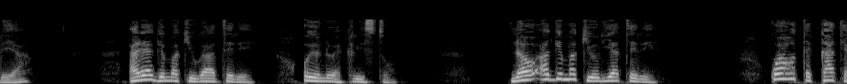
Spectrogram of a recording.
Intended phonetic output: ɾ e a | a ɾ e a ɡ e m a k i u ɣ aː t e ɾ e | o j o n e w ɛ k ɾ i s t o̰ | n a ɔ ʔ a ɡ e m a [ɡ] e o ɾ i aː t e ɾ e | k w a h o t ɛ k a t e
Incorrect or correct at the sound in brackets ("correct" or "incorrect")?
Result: incorrect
